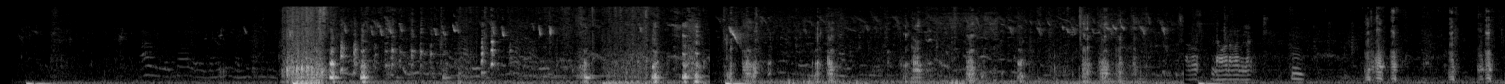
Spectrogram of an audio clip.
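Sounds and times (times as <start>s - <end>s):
chickens clucking: 0.4s - 15.0s
pigs calling: 2.9s - 12.6s, 13.4s - 15.0s.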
